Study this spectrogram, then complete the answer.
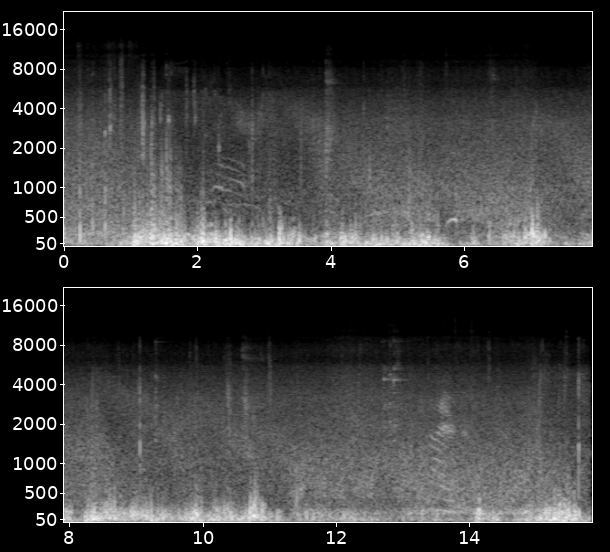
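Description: Shoes squeak and scuff on a hard court.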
